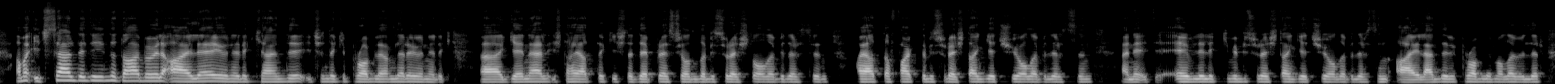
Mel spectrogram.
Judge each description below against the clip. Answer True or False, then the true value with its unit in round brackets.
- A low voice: True (125 Hz)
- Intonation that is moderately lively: False (1.3 semitones)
